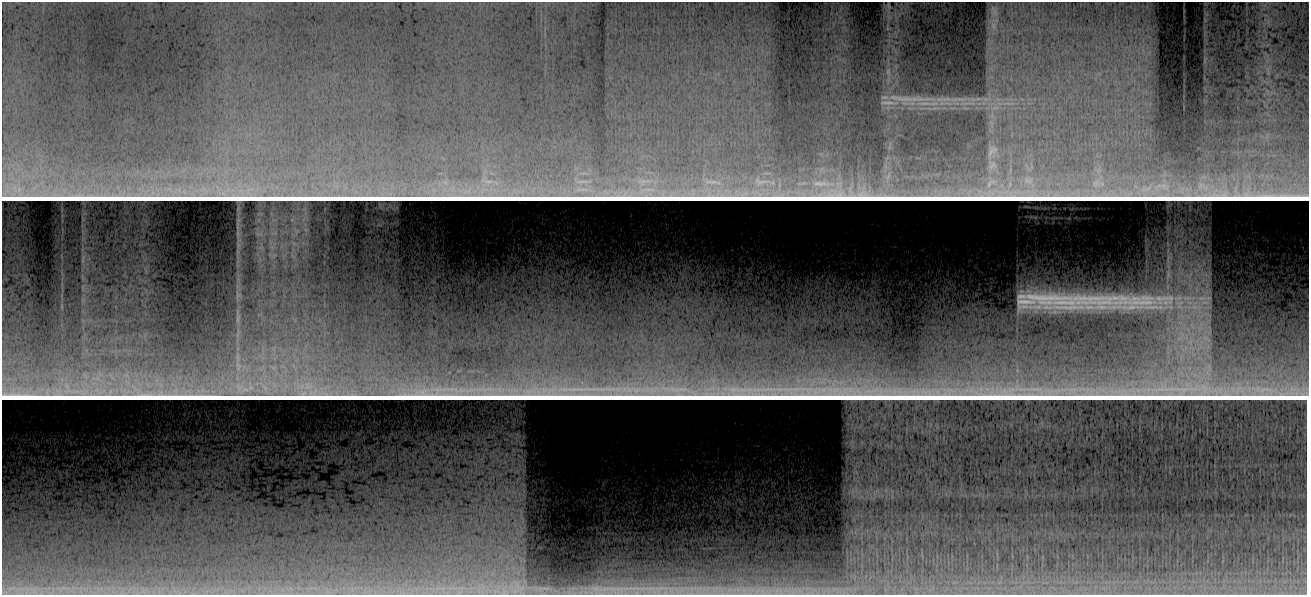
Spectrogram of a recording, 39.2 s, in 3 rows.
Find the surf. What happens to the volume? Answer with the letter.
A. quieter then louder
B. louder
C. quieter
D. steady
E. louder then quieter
A.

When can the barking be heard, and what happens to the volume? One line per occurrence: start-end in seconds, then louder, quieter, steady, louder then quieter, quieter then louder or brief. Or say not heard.
4.3-12.2 steady.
